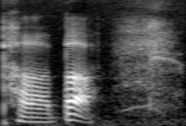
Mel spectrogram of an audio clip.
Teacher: Those are bilabial or labial, using both lips. Stop the airflow momentarily, then release the air.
